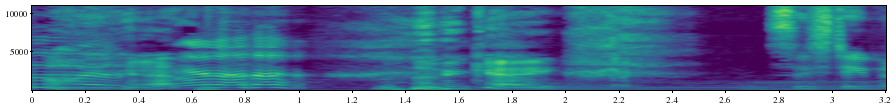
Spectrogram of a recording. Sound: laughing

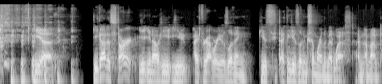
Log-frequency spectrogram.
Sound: laughter

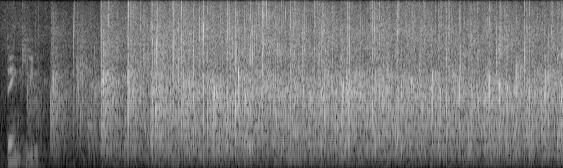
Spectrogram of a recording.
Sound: people clapping

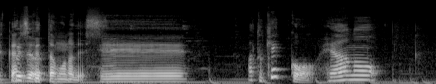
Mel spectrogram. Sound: laughs

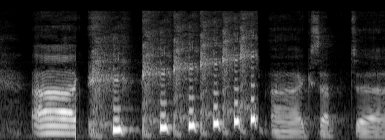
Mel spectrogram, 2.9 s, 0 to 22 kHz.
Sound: stupid laugh x4 pitch shifted

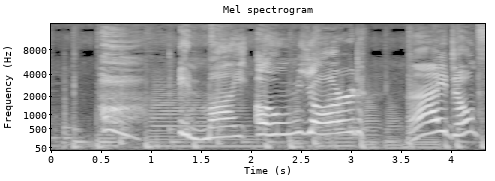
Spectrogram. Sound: gasping

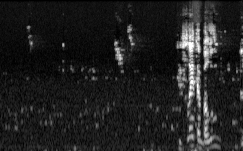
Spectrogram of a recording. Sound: birds chirping

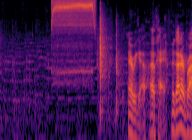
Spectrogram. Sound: blender whirring

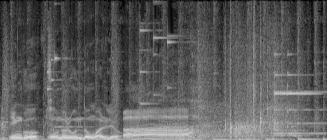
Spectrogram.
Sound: ding

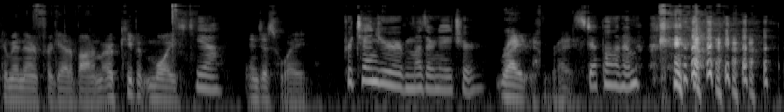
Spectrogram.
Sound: laughter

